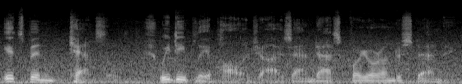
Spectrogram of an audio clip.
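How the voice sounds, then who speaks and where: A businesslike manager from a video game, with a deep voice that moves widely in pitch. He is formal, polite and firm, over rumbling traffic noise. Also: animated, normal speed, creaky. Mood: formal, apologetic. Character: businesslike male care home manager, formally apologetic.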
